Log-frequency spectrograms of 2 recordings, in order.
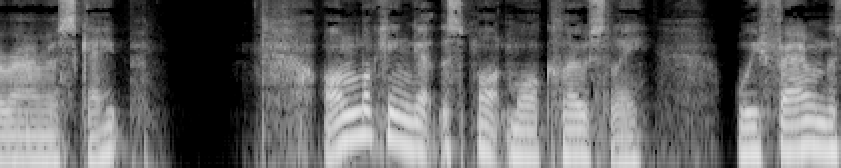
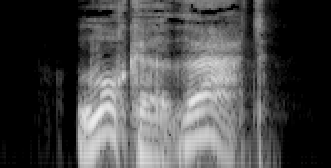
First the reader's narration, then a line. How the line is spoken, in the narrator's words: cried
